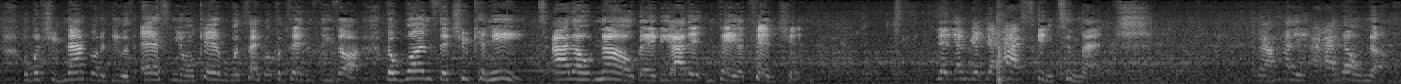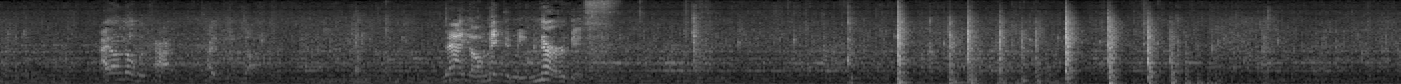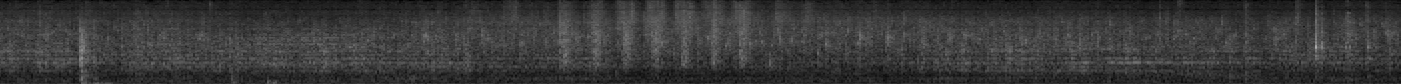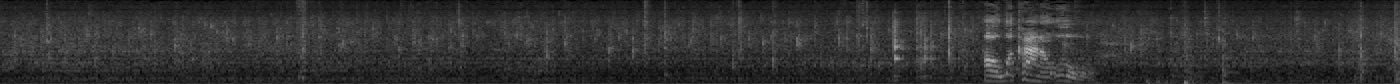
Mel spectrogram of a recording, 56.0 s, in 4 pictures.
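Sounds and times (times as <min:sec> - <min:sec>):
potatoes sizzling in a pan: 0:14.8 - 0:56.0.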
